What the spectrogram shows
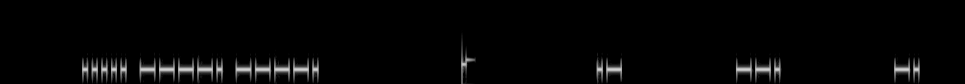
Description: Morse code, heard as a keyed tone, about 25 wpm, spaced as for 11 wpm, 690 Hz. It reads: 599 AGN
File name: Top 90 QSO Elements - 8x Character Spacing - 25wpm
